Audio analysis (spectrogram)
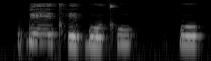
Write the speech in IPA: ɓeː˦tʰe˨ɓo˨tʰu˦ | k͡pʊ˦

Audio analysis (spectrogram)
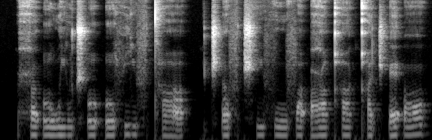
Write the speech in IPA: ħʊʔɔ̃ wiwt͡ʃʼɔ̃ ʔɔ̃fjiftʰɑ | t͡ʃʼʌft͡ʃʰi fufɑʔ ʕɔqʰɔɡqʰʌ t͡ʃʼɛʔɔ

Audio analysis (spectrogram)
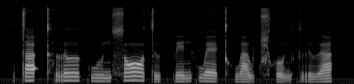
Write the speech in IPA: ta˥˩ʔkʰrɤː˥˩kwu˦˥n sɔː˥˩tɯ˨˩k̚ pe˦˥nkwɛː˧ kʰwa˩˦wt͡ɕʰo˩˦n krɯ˦˥a̯

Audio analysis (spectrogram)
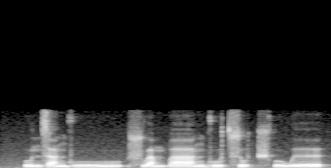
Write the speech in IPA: unzaŋɡuː | sʷambaːŋɡu t͡sut͡ʃʰuwɘ

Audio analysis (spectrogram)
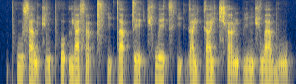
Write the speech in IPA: pʰu˦sa˨˩wt͡ɕu˧ pʰo˦ʔlja˥˧sã˨p̚ t͡sʰi˨ʔt̪a˦p̚t̪e˨ʔt͡ɕʰwe˦ t͡sʰi˨ʔɡa˥˧j ka˦j t͡ɕʰã˧ŋpi˥˧ŋ ɕwa˦bu˨˦

